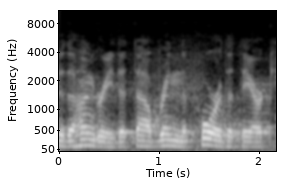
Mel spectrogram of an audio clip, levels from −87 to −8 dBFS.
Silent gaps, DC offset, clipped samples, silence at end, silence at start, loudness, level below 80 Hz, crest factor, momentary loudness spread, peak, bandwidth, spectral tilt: none; under 0.1%; under 0.1%; 0 s; 0 s; -23 LUFS; -56 dBFS; 14 dB; 4 LU; -8 dBFS; 5.8 kHz; -9.5 dB/octave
